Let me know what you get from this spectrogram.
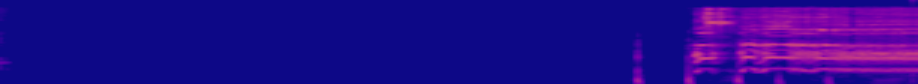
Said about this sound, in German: Kikeriki.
